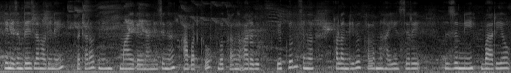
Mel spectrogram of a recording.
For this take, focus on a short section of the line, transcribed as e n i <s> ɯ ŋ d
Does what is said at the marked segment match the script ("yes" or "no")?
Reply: no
